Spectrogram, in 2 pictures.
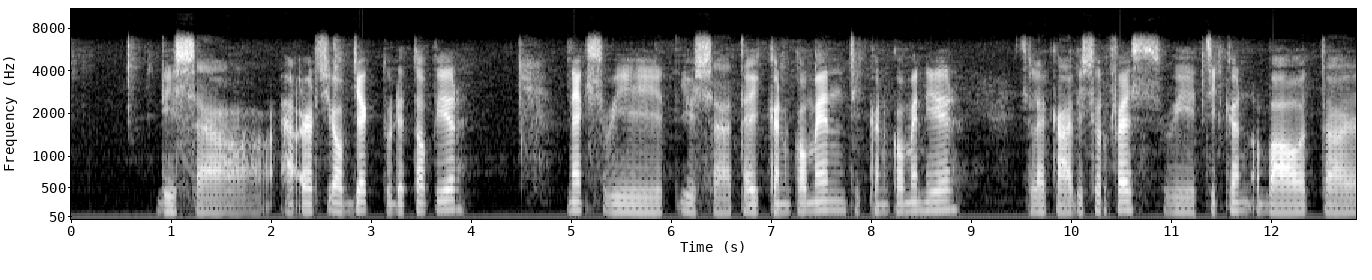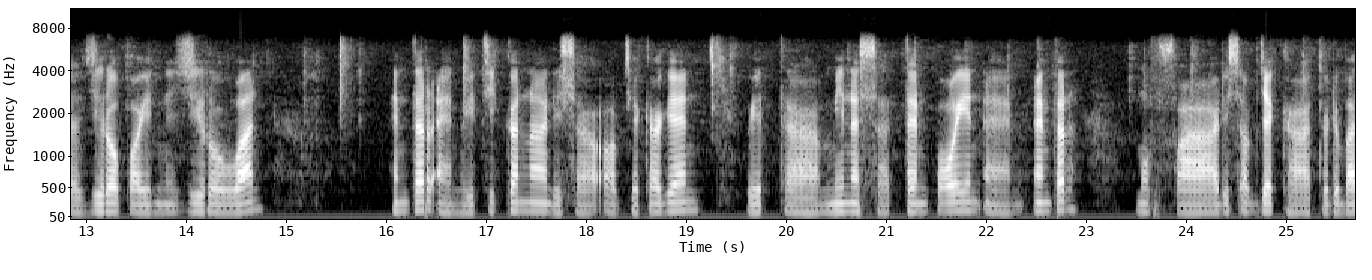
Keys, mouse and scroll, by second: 0.0-0.5 typing, 2.0 click, 2.5 space, 4.1 click, 4.6-5.0 scroll down 1, 5.1 shift+middle click, 6.0-7.0 scroll up 1, 7.0-7.4 typing, 11.3 space, 13.0-15.4 typing, 18.3 click, 19.2 space, 20.4-24.0 typing, 24.4 click, 25.1 space, 25.3 click.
